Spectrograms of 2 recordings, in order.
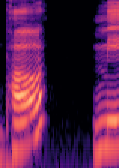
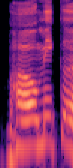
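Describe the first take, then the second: First: भौमिक drawn out as bhau, mee, ka with pauses; syllable by syllable. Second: Said in the usual way. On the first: Shown as a demonstration. Teacher sounding out भौमिक for learners, syllable by syllable. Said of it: "एक अक्षर का उच्चारण करके". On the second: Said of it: "इनको आपस में लाके पढ़ना है".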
